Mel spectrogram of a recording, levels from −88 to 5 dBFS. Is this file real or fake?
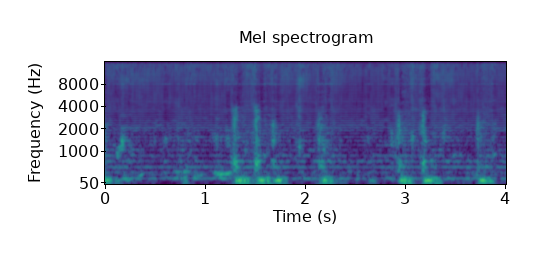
fake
